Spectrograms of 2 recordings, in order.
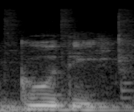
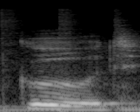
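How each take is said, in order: First: An extra vowel is added after the d. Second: The word ends cleanly on the d sound. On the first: The speaker calls it wrong. "não goodie" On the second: The speaker calls it right. "relembrando que a palavra good"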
